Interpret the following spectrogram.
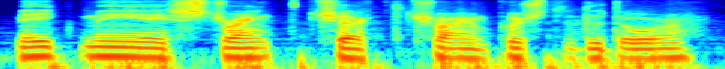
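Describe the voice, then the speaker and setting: Smooth-voiced man narrating a tabletop game. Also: medium pitch, flat delivery, fairly quick, no echo, soft background music. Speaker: game master.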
